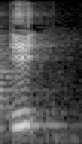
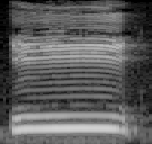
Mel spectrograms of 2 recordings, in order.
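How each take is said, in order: First: "i" as a brief sound; quick, short "i"; short vowel. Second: "i" held long on one note; sustained ee sound for "i"; long vowel. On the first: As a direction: cut "i" short. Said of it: "les voyelles brèves". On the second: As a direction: stretch out "i" steadily. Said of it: "les voyelles longues". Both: Shown as a demonstration.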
